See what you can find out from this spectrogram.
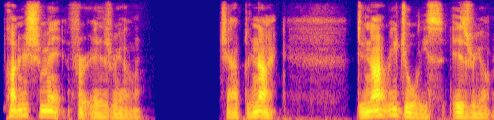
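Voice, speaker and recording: A man's voice: low voice, lively intonation, a bit bright, dry recording, dull audio. A man with a cold, sounding congested, reading scripture aloud and explaining it, stumbling and restarting words often. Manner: halting reading with frequent restarts and throat clearing. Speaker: Bible reading channel host.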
